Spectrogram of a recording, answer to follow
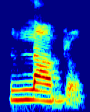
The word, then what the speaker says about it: l'arbre: How will we pronounce l'arbre? L'arbre. One word, l'arbre.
